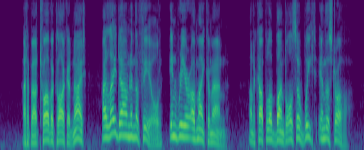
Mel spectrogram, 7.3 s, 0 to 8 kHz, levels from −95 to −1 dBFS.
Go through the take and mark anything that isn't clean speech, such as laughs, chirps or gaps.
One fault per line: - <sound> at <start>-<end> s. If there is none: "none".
none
